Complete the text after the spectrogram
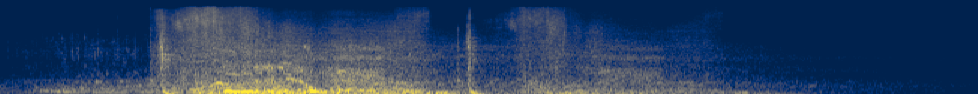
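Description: A loud rushing whoosh surges up suddenly and then slowly fades away.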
